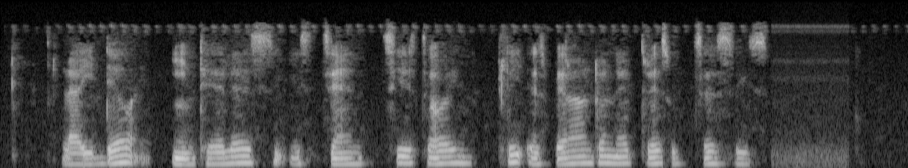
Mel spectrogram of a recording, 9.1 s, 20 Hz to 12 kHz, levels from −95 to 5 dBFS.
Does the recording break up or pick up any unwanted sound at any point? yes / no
no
